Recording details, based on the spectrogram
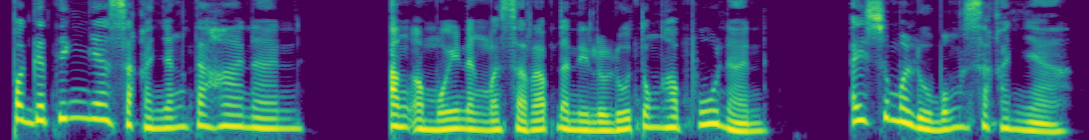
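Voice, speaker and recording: A woman narrating a scripted dramatic story in a measured, solemn and sentimental manner. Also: fairly low pitch, big pitch swings, darkish tone, no echo, clean studio sound. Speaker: narrator of audio drama stories.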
